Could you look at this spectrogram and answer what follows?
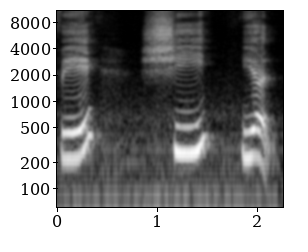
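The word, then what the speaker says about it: facial: अगर सी आई ए या ई ए इन दोनों कॉम्बिनेशन के साथ आ रहा है तो उसकी साउंड श में ही प्रोनाउंस होगी।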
